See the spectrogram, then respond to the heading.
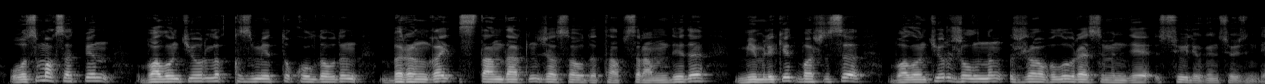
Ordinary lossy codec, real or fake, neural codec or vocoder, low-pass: none; real; none; none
